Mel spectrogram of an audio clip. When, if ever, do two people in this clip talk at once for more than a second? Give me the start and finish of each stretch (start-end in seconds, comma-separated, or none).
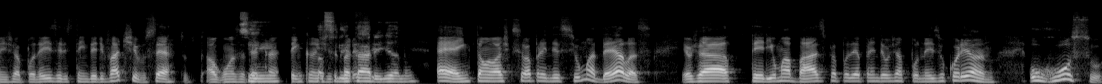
2.4-3.9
